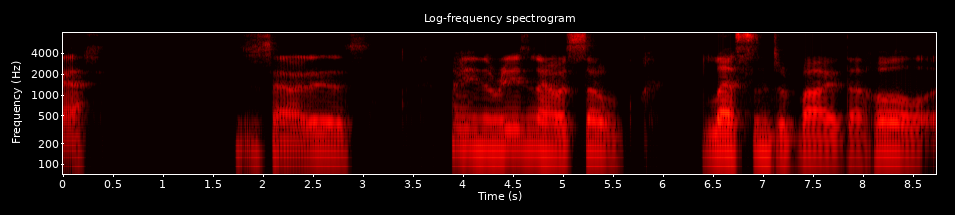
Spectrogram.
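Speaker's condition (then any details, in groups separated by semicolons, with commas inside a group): Multiple sclerosis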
